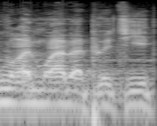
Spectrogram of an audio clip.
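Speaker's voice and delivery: hushed, put-on demonic voice. Describing a film, the speaker imitates the scarred mother at the door in a demon voice. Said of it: "elle parle avec une voix de démon".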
